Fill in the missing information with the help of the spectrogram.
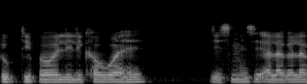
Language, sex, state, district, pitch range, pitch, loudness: Hindi, male, Bihar, East Champaran, 110-115 Hz, 110 Hz, -33 LUFS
